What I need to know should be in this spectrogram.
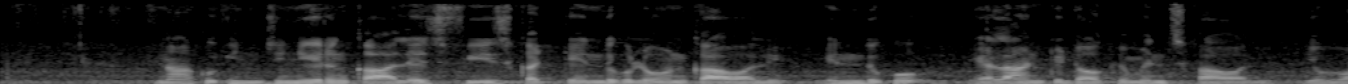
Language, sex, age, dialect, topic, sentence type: Telugu, male, 18-24, Utterandhra, banking, question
